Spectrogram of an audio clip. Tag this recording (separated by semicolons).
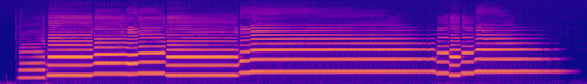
saxofon; saxophone; slow; instrument; woodwind; reed; sweep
